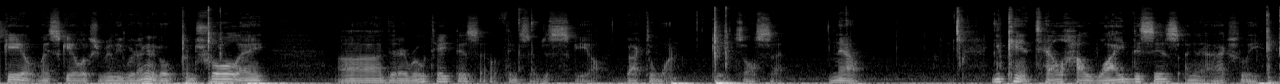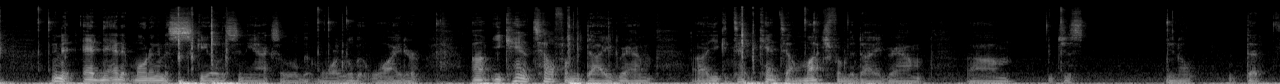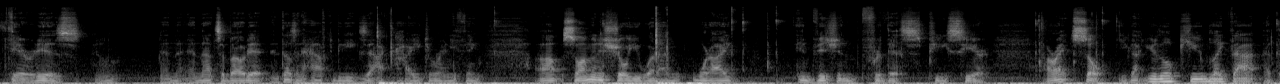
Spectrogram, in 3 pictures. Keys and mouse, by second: 2.1 ctrl+a, 7.2 n, 8.6 middle click, 12.7 Tab, 14.6 s, 18.6 KP_3, 20.3 z, 23.5-24.6 drag, 29.4 a, 32.2 z, 33.5 middle click, 34.4 middle click, 34.6-35.8 middle drag, 36.4 middle click, 36.9 middle click, 37.0 right click, 37.1-38.4 middle drag.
